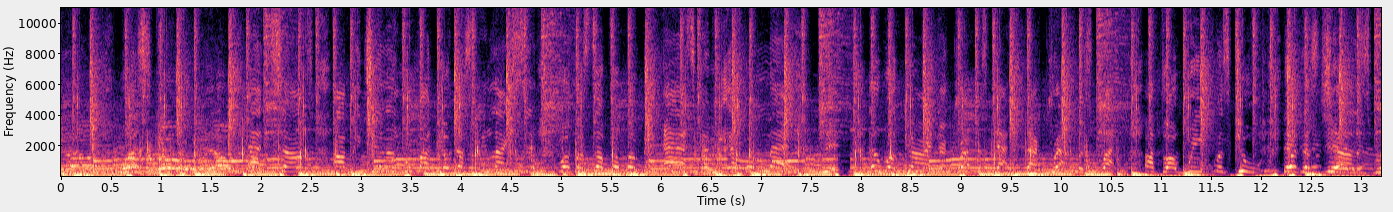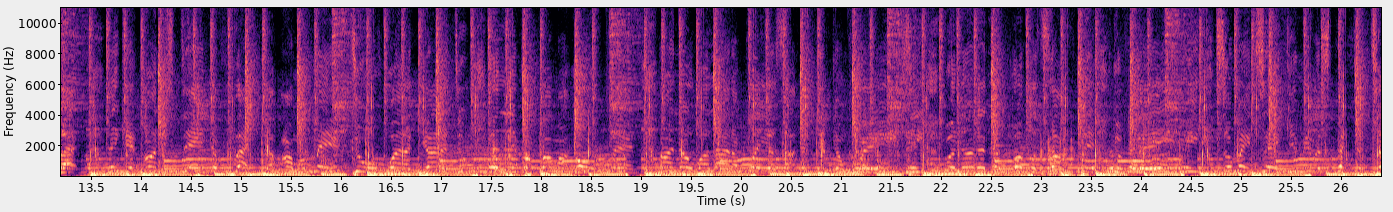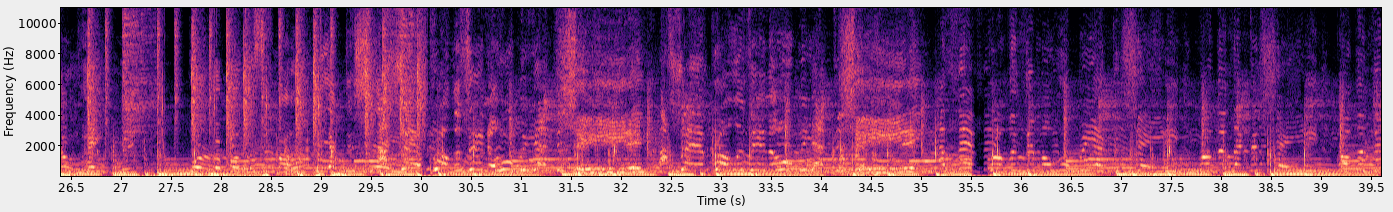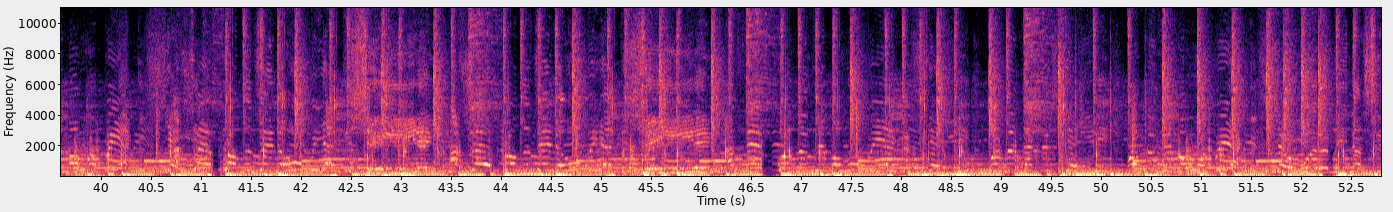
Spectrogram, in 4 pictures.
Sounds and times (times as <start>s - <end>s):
Funk: 0.0s - 52.8s
Rapping: 0.0s - 52.8s.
